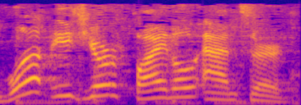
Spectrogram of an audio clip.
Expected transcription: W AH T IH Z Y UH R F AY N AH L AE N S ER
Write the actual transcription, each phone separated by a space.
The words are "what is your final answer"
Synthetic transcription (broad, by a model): W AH T IH Z Y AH R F AY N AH L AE N S ER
